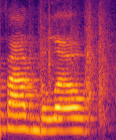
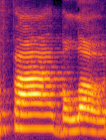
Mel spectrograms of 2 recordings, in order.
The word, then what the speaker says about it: Five Below: Go to Five Below, not Five and Below. I don't know if people know that. That's not how you pronounce the name of that store. It's Five Below.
